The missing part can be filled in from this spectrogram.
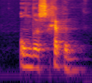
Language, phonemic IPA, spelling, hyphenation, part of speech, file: Dutch, /ˌɔndərˈsxɛpə(n)/, onderscheppen, on‧der‧schep‧pen, verb, Nl-onderscheppen.ogg
- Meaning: to intercept (to gain possession of)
